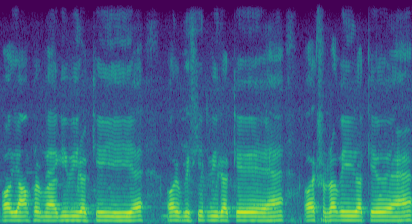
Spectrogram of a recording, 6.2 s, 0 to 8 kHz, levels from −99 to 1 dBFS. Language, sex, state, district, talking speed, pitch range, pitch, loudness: Hindi, male, Haryana, Rohtak, 175 wpm, 145-150 Hz, 145 Hz, -15 LUFS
